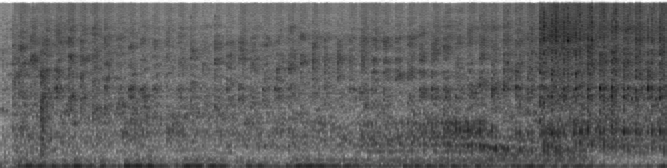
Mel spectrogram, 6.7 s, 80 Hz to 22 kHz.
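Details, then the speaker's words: Jensen with Chrysler 440 big-block V8, idling: deep lumpy idle with a rough puffing edge to the exhaust, suggesting a small exhaust leak. "so that's an American Chrysler 440 V8 a little bit of an exhaust leak there you got to get that addressed just makees it sound more aggressive"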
